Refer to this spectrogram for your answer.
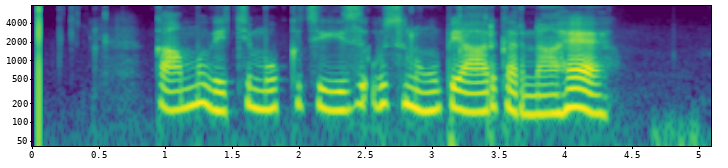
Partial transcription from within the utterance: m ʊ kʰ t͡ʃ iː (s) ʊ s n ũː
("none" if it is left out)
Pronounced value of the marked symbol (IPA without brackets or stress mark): z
